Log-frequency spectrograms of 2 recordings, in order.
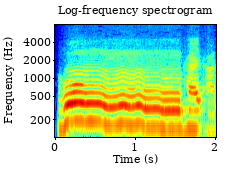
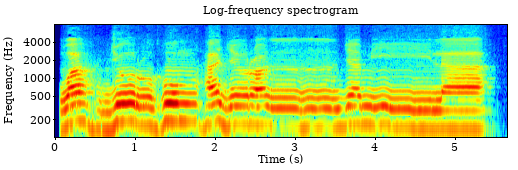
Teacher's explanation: mim yang bertanda mati, izhar syafawi, dibaca jelas dan terang eh. Maksudnya mati tu kita matikan terus.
